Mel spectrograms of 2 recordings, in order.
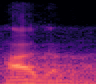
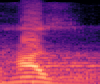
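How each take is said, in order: First: The word ends with a clearly sounded l. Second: The word ends without any l sound. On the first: The speaker calls it right. "menyebutkan huruf lamnya hazal" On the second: The speaker calls it wrong. "Jangan sampai haz"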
